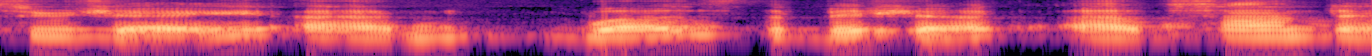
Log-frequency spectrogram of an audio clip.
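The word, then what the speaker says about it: Suger: like sugar or something but his name is pronounced sue J was the Bishop of Santa Annie looks like st.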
